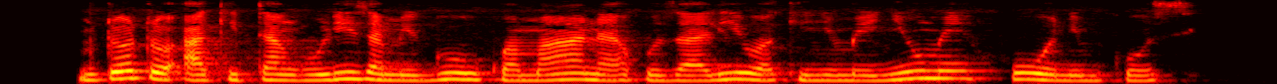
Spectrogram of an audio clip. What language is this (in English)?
Swahili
